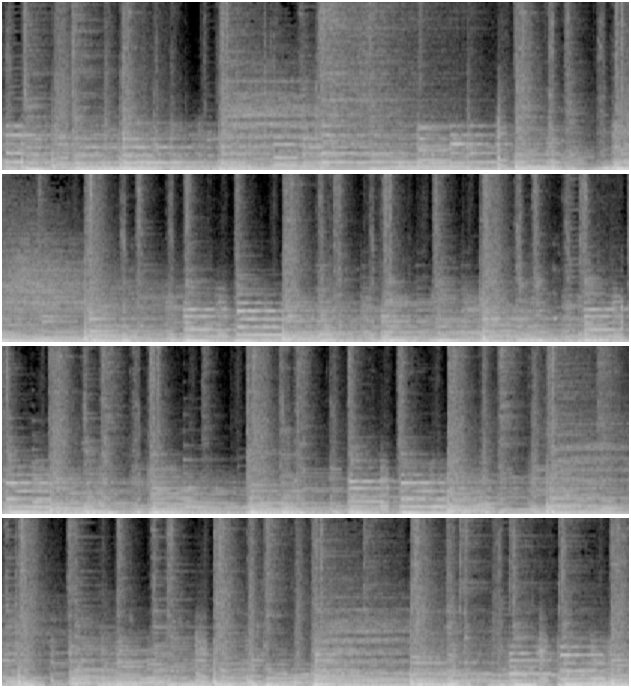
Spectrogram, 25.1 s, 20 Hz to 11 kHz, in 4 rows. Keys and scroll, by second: 6.3 0, 6.4 ., 6.8 7, 6.9 5, 7.7 Return, 11.1 1, 11.3 ., 11.5 5, 12.1 Return, 13.8 Escape, 17.5 Escape.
